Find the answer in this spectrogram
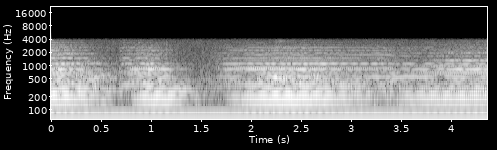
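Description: Two violins, a viola and a cello bowing long held notes together in a live chamber performance. A low sustained note drops out briefly twice and comes back.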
